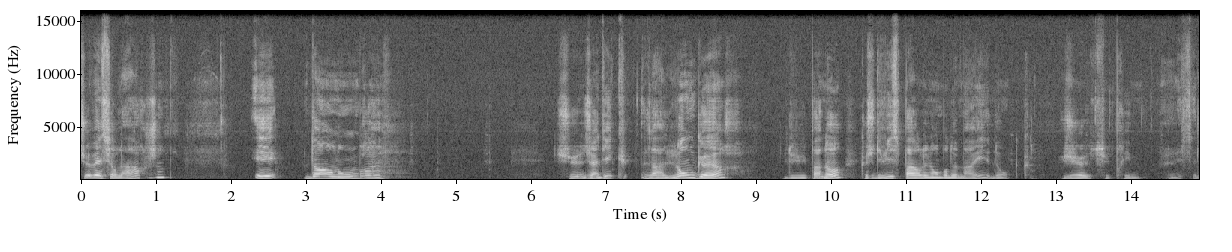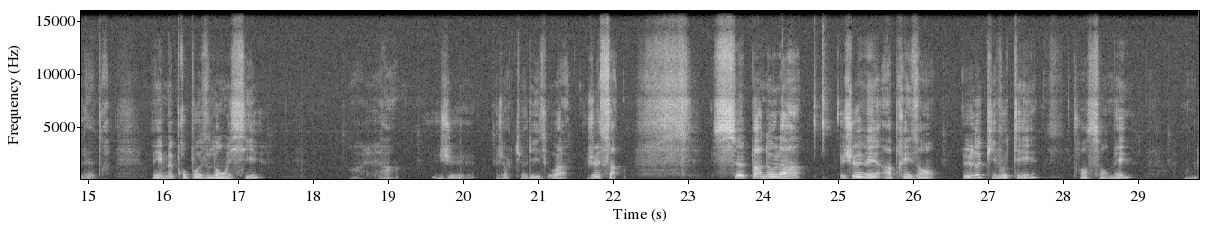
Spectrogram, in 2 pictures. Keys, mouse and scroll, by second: 5.4-10.3 drag, 12.1-13.5 drag, 13.5 BackSpace, 13.7 BackSpace, 14.1 BackSpace, 14.7 BackSpace, 16.8 click, 17.8-19.0 drag, 19.9-23.1 drag, 23.7-24.7 drag, 24.7 space, 25.8 click, 26.7-29.8 drag.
